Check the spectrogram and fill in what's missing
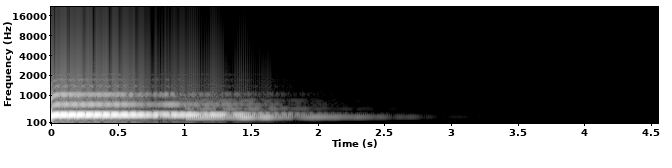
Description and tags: Blip Random: C2 note, random short blip sounds from Synplant. Sampled into Ableton as atonal as possible with a bit of effects, compression using PSP Compressor2 and PSP Warmer. Random seeds in Synplant, and very little other effects used. Crazy sounds is what I do.
house, synthesizer, sci-fi, rave, effect, sound, random, resonance, bounce, techno, electro, 110, electronic, glitch, dance, synth, hardcore, glitch-hop, bpm, club, lead, processed, acid, porn-core, trance, noise, blip, dark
